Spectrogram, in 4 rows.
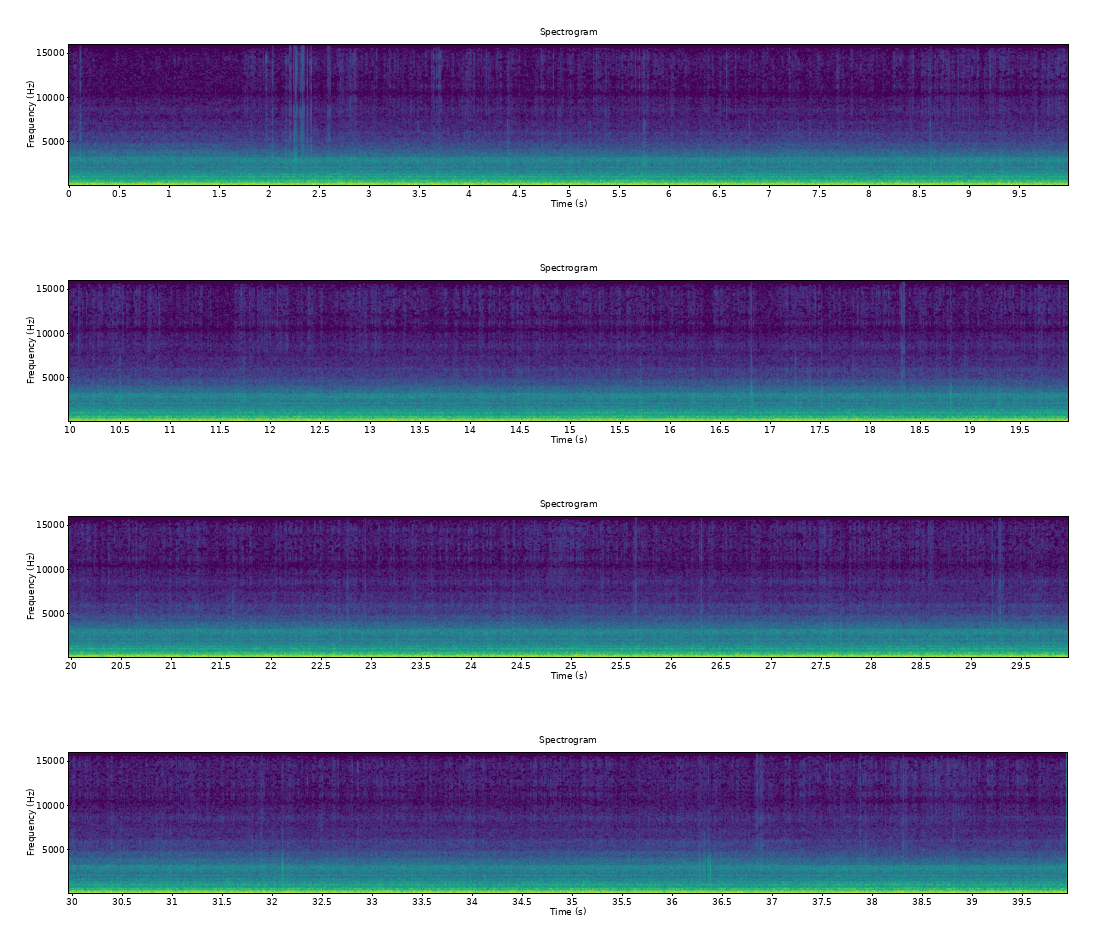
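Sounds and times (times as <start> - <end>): airplane cabin engine rumble: 0.0 - 39.9
steady cabin hum: 0.0 - 39.9.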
